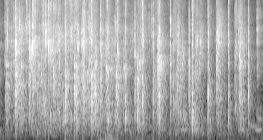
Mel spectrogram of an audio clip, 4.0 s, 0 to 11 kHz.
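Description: A group of CE1 schoolchildren clap and applaud together during the Bubble Time quiz game after their class scored 8 points, a dense, steady patter of many hands with some sharper individual claps standing out, lively throughout.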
